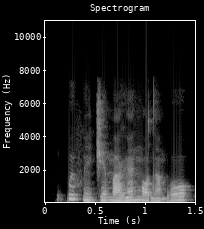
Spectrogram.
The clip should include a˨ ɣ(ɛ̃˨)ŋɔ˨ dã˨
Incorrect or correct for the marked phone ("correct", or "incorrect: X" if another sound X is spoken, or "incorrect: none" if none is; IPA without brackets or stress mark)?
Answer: incorrect: ɛ̃˦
